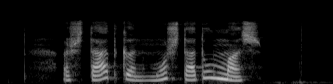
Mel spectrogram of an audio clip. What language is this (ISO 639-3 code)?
chm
